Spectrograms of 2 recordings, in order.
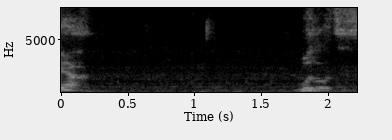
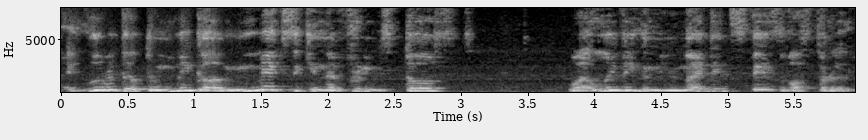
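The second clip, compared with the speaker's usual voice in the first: hammed-up Russian accent; 9 semitones higher, 8 dB louder than usual. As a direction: belt it out in an overdone Russian accent. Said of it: "four cultures in one sentence right there".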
